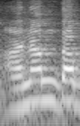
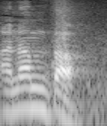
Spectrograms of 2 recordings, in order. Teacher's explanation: انعمت اس کو لوگ انمتا پڑھتے ہیں, انمتا, اور عین پورا کھا جاتے ہیں. یہ ایک بہت بڑی غلطی, عین پورا حذف کر دیتے ہیں اس میں سے.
